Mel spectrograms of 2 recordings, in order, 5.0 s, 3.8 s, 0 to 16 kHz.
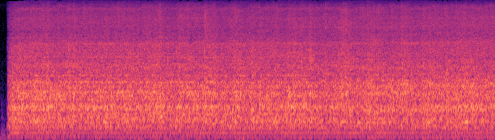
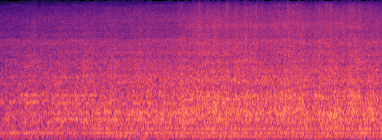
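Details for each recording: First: New Nivona 690 coffee machine in for repair, dumping ground coffee into the drip tray (factory defect, microswitch): six seconds of steady, even grinder whirr on finest grind, strength level 5, then quiet pump and brewing sounds; grinding and brewing normally. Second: New Nivona 690 coffee machine with factory defect dumping ground coffee into the tray, strength 3, pulse pump mode: steady harsh grinder whir about four seconds, then the cycle cancels because there were not enough beans.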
